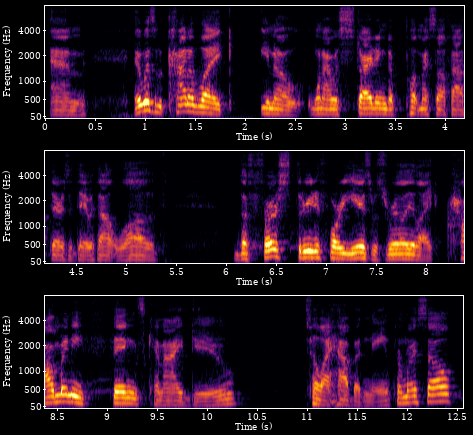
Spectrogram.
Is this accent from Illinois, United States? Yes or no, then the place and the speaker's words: no; Philadelphia, Pennsylvania, United States; growing up in Philly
